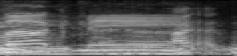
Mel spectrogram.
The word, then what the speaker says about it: Buck Meek: Buck Meek.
